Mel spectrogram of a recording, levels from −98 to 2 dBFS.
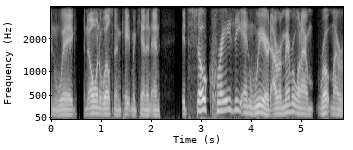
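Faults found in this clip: No faults found: the speech is band-limited with nothing above 4 kHz and carries the coding noise expected of a narrowband call path, which fits G.711 mu-law at 64 kbps.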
